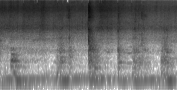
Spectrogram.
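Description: Turmeric, cumin and garlic fry and are stirred in a pan in a home kitchen, making a steady close sizzle. A few scraping stirs cut through it, including one sharper clink near the middle. Nobody speaks.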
